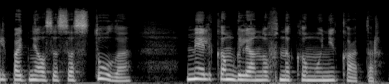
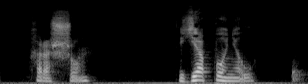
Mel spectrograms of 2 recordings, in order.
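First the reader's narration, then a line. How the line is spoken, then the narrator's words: Gloomy. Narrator (Russian): мрачно сообщил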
